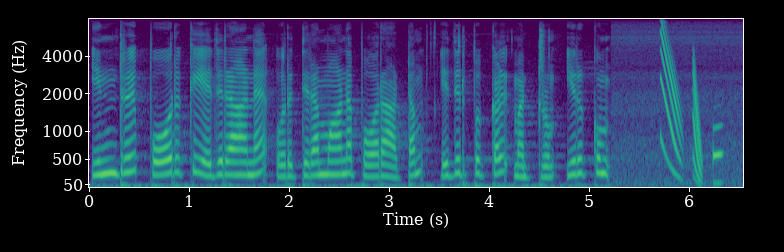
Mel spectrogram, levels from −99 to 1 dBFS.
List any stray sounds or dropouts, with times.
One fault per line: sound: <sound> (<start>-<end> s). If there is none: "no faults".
sound: chirp (5.7-6.4 s)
